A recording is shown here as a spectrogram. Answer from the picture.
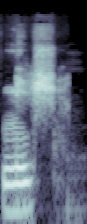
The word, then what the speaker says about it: niche: There was a huge debate of, whether it's pronounced niche or niche. And I think it's what? Like, the original French pronunciation is niche, which is where it originates from, I believe. And then, but I think it's also called niche in the States.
